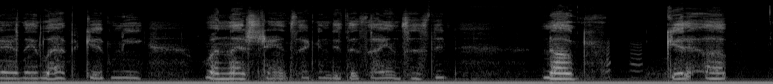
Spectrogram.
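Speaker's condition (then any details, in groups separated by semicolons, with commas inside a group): Cerebral palsy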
